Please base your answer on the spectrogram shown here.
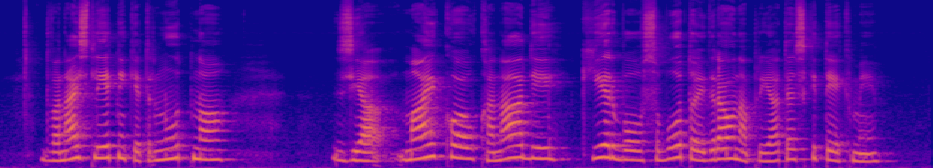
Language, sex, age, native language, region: Slovenian, female, 50-59, Slovenian, Savinja region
